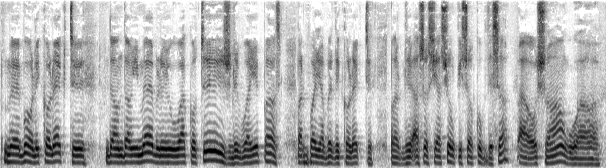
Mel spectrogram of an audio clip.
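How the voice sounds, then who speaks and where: Speaking at a very slow pace, a man keeps his loudness very even over noticeable background noise. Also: medium pitch for a man, ordinary pitch variation. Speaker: retired printer, resident interviewee. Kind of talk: interview.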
